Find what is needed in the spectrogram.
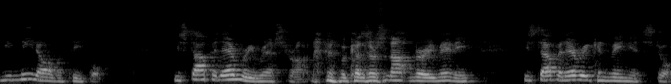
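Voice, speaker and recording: Somewhat breathy and dark, mellow in tone, the voice keeps a moderate pace with lively intonation. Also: man. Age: 60s. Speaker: long-distance cyclist. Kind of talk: interview answer.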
